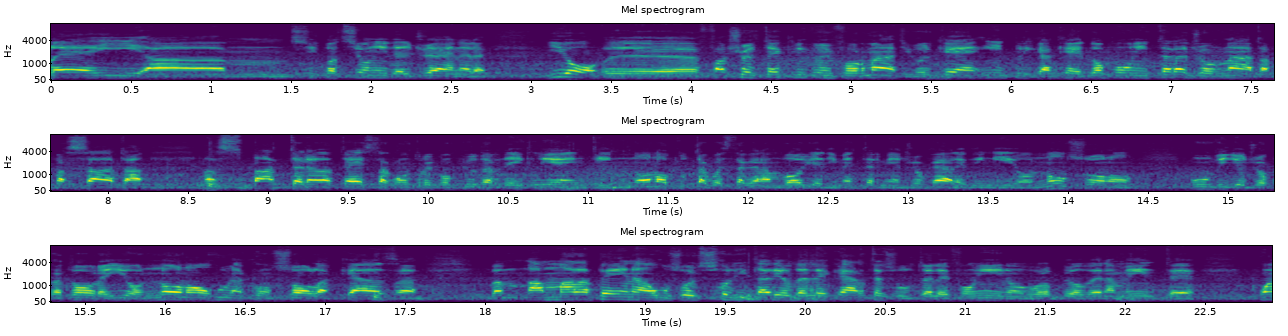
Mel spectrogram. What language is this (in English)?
Italian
